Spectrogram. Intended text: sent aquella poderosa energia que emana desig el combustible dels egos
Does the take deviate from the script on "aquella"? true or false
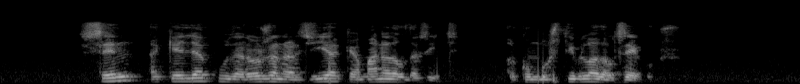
false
